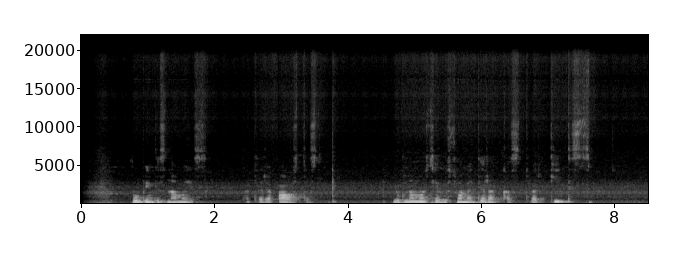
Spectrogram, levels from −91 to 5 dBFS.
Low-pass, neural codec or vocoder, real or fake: 19.8 kHz; none; real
